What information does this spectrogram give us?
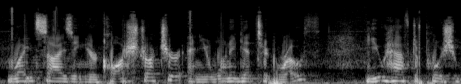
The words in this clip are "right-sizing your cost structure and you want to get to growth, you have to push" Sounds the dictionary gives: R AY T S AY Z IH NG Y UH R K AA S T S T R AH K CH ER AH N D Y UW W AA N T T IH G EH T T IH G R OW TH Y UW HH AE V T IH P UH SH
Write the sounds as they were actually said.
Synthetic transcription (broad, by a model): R AY T S AY Z IH NG Y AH R K AA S S T R AH K CH ER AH N Y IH W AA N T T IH G EH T T IH G R OW TH Y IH HH AE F T IH P UH SH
